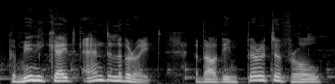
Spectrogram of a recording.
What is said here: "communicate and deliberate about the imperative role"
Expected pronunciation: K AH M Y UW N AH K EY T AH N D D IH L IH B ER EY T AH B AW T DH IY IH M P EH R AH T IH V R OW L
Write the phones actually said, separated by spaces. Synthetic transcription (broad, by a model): K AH M Y UW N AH K EY T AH N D D IH L IH B ER EY T AH B AW T DH IY IH M P EH R AH T IH V R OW L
